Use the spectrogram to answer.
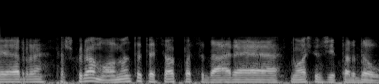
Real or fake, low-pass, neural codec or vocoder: fake; 3.6 kHz; codec, 16 kHz, 4 kbps, FreqCodec, smaller model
